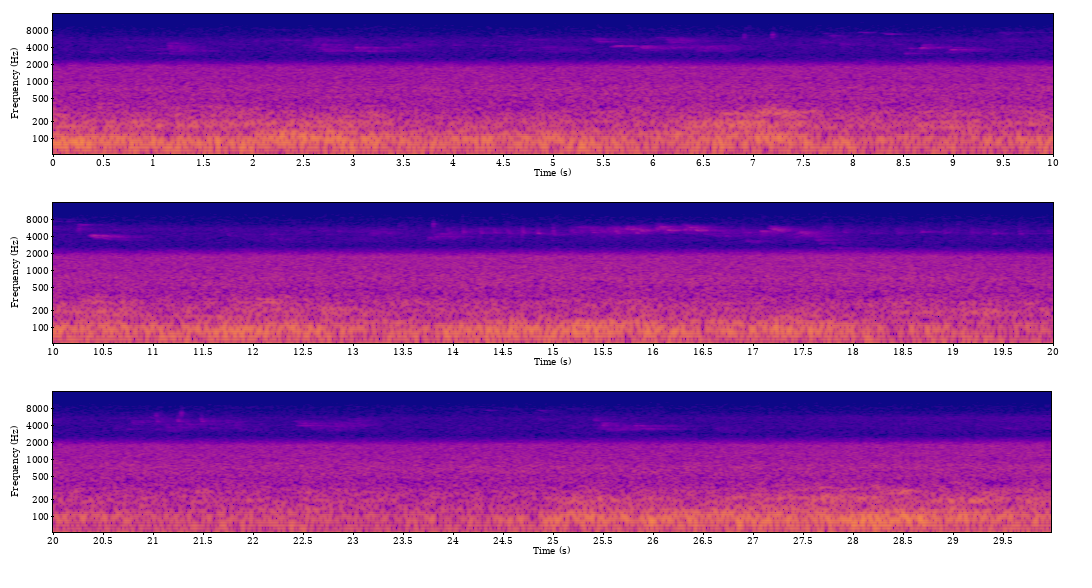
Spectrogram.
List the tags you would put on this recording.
Soundscapes > Nature
soundscape
alice-holt-forest
Dendrophone
data-to-sound
weather-data
artistic-intervention
phenological-recording
field-recording
sound-installation
modified-soundscape
nature
natural-soundscape
raspberry-pi

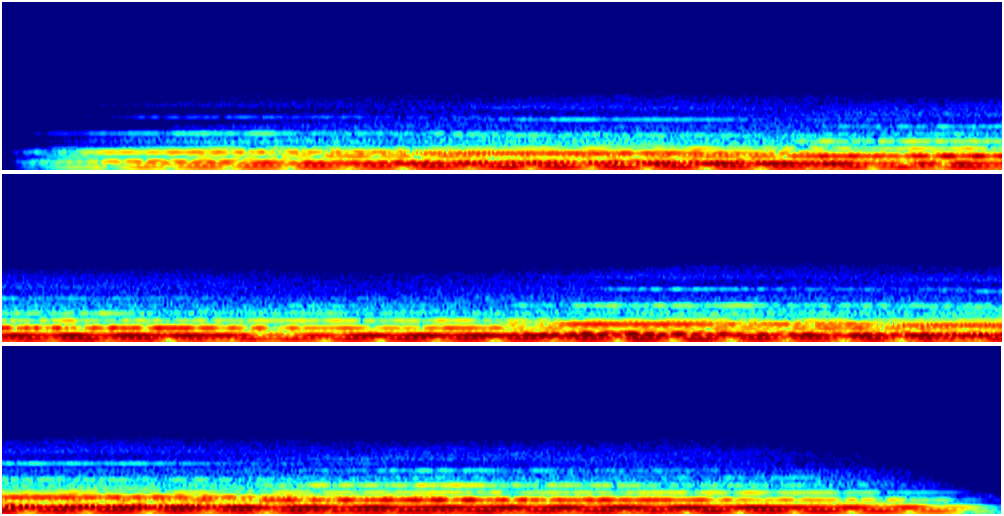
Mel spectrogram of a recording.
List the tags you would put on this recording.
Soundscapes > Synthetic / Artificial
background
cinematic
creepy
dark
eerie
horror
mysterious
scary
sinister
suspense
thriller

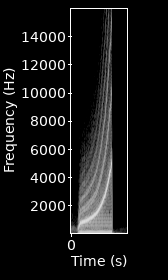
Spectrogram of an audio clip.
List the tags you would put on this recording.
Sound effects > Experimental
alien
analog
analogue
bass
basses
bassy
complex
dark
effect
electro
electronic
fx
korg
machine
mechanical
oneshot
pad
retro
robot
robotic
sample
sci-fi
scifi
sfx
snythesizer
sweep
synth
trippy
vintage
weird

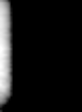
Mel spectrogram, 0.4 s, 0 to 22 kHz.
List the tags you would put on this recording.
Instrument samples > Percussion
percussion
8-bit
game
FX

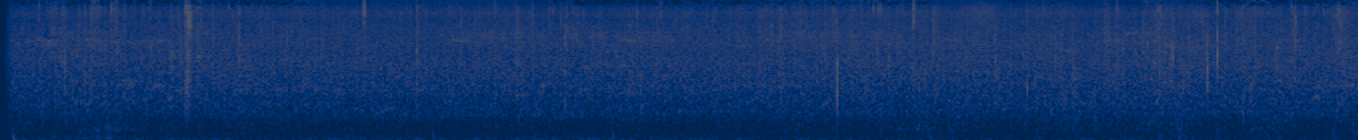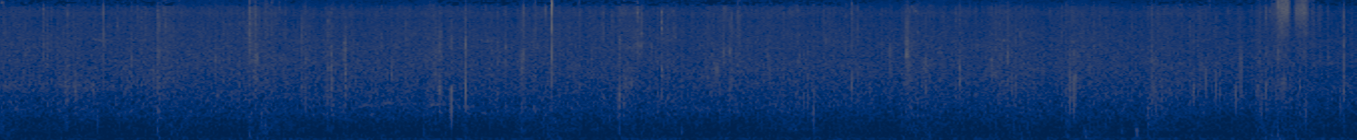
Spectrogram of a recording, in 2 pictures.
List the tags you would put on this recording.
Soundscapes > Nature
nature
birdsong
rain
forest
leaves
field-recording

